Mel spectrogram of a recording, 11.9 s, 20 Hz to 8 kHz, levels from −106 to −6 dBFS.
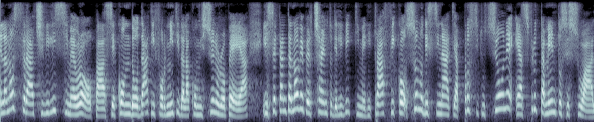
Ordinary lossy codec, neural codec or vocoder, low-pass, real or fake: none; codec, 16 kHz in and 24 kHz out, 1 kbps, XY-Tokenizer; 7.2 kHz; fake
